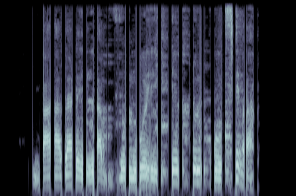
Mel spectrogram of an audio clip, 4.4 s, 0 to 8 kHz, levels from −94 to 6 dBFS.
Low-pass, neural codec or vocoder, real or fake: 7.2 kHz; none; real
